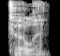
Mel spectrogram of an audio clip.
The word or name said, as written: Colin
